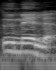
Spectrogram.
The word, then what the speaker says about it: Hummel: Oui, parce que dans cet épisode ils disent Hummel, alors je vais aussi le prononcer comme ça.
